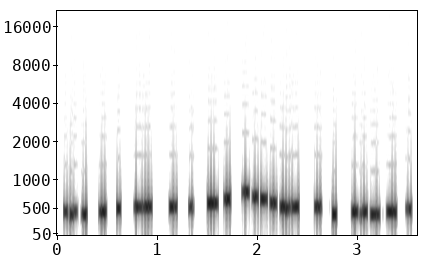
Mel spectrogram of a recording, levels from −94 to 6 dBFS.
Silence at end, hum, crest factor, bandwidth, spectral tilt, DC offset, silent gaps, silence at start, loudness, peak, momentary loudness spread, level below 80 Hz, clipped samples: 0.05 s; none; 14 dB; 1.3 kHz; -10.5 dB/octave; under 0.1%; none; 0.05 s; -19 LUFS; -4 dBFS; 4 LU; -72 dBFS; under 0.1%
